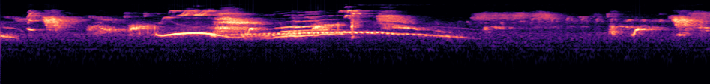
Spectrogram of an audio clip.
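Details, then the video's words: Starling singing close up in natural surroundings: a varied stream of scratchy, buzzy notes and clicks, threaded with long clear whistles that rise and fall smoothly, the phrases running almost continuously. "The song of the starling"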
